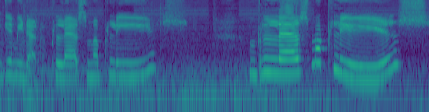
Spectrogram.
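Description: Over clear background noise, a woman uses a put-on character voice pitched high and talks at a very slow pace. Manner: creepy, playful.

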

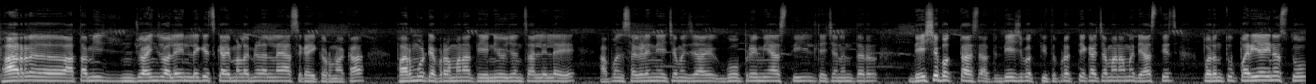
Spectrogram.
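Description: One man talks in a monotone, flat way at a fairly high pitch. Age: 40s. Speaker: natural farmer. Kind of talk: informal talk to camera.

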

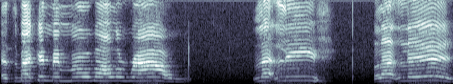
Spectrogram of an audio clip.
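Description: A cartoonish character voice at an extremely high pitch moves along at a fairly slow pace. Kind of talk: comedic puppet sketch. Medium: puppet. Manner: excitable, indignant.

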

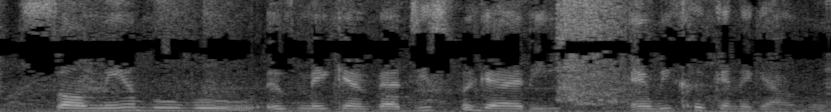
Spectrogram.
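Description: Clear music can be heard in the background. Over it, a woman talks very fast. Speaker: vlogger. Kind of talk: casual vlog chat. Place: shop. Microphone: phone near.

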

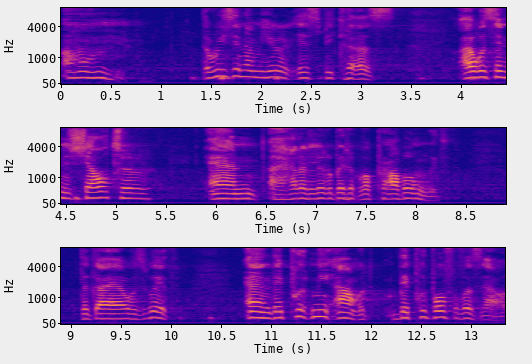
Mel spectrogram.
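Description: A fairly slow pace broken by long, frequent pauses. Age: 60s. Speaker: homeless public commenter. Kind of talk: public comment. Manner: emotional, pleading.

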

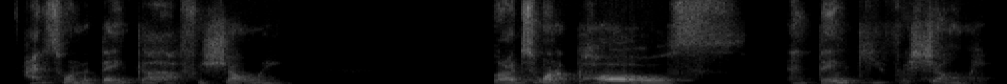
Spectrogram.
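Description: A woman's dark, mellow voice with vocal fry, big swings in loudness, ordinary pitch variation and a moderate pace, against a quiet background. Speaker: preacher. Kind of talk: sermon and fervent prayer. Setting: virtual service online. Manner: fervent, exhortatory; animated. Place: home room. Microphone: webcam.

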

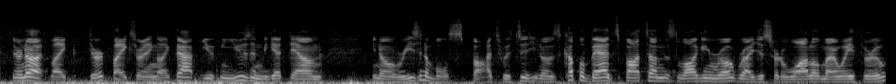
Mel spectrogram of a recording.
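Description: Light background noise sits under a dry sound with no echo. A man speaks at a very fast pace. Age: 40s. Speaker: outdoors YouTuber. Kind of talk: vlog narration. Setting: outdoors, riding a scooter on a logging road. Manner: casual, with many fillers. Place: forest. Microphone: camera far.

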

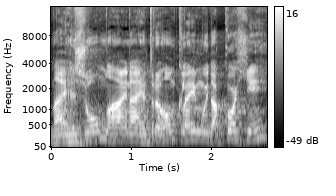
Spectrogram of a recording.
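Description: Over light background noise, a man with a fairly high pitch talks at a moderate pace with ordinary pitch variation. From Zeeland, Netherlands. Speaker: amateur cabaret comedian. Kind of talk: stand-up comedy routine. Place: stage. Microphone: headset.

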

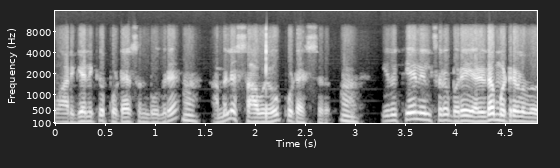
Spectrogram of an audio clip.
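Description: A man with a fairly high pitch speaks in a dark, mellow tone with lively intonation. His loudness swings widely, and the sound is dry and close with no echo. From India, Belagavi district, northern Karnataka (Savadatti taluk). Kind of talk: interview.

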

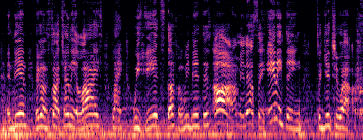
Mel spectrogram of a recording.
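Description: Amid noticeable background noise, a man speaks at a moderate pace with hardly any pauses. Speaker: comedian and ex-Jehovah's Witness video host. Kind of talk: stand-up style comedic rant, casual and conversational with jokes and sarcasm. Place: car. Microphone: phone near.

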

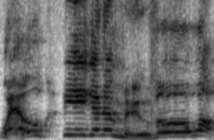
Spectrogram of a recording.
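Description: Using a put-on character voice, a man speaks at an extremely high pitch. He moves at a fairly slow pace with big pitch swings.

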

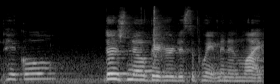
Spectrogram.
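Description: A woman's voice comes with light background noise and audible room echo. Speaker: food vlogger. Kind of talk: casual vlog chat. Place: kitchen.

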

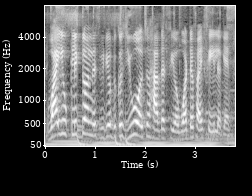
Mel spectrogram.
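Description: A woman talks at a fairly quick pace with clear music playing in the background. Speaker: exam coaching teacher. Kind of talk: motivational talk to students. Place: studio. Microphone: lapel.

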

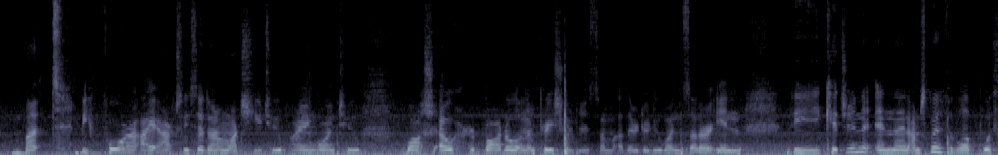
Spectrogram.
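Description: The speaker talks at a fairly quick pace with fairly even intonation. Noticeable background noise is present. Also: woman. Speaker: mother vlogger. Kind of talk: casual vlog chat. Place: home room. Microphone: phone near.

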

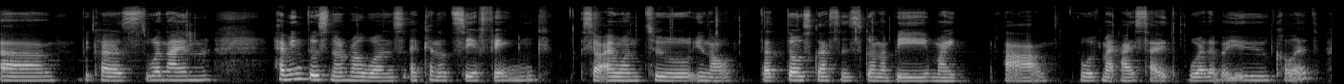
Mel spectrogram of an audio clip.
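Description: Speaking at a fairly slow pace, a woman keeps her intonation fairly even. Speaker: vlogger. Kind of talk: casual vlog chat. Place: home room.

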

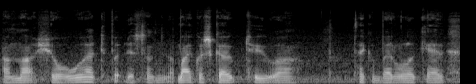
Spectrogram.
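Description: Over noticeable background noise, a man talks at a moderate pace in a very deep, low voice. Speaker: radio hobbyist video host. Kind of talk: casual tutorial, tear down demonstration. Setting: workshop, shop. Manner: casual, chatty, filler words.

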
